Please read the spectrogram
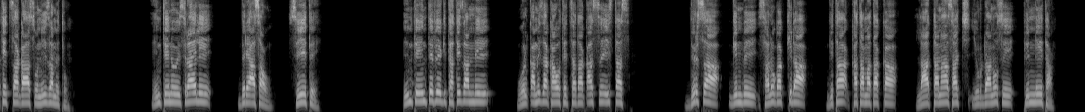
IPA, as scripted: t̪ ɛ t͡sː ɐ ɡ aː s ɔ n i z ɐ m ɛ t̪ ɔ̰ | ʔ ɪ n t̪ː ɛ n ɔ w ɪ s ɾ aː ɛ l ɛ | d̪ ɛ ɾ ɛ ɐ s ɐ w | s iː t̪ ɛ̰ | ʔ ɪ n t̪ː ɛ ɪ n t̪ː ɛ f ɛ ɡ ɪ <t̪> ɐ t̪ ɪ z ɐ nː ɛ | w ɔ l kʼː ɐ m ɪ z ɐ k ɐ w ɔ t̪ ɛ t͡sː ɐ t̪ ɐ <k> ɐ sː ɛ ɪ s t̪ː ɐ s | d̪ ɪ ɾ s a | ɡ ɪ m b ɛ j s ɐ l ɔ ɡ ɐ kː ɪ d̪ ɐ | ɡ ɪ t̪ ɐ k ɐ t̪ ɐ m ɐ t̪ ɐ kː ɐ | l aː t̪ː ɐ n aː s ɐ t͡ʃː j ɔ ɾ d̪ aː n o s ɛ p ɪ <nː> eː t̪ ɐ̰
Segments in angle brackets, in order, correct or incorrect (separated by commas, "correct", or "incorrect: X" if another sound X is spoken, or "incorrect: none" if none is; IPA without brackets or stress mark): correct, incorrect: kʼ, correct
